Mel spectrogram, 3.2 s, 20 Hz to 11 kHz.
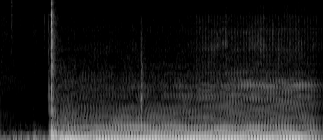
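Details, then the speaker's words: Small 12V water pump in a converted van's drinking-water circuit kicks in with a click, then a steady low buzzing hum with a fast, even pulse; pump running normally. "Bon, là, ça refonctionne. Alors, je répète, tu l'entends. Une pompe, ça fait du bruit."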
